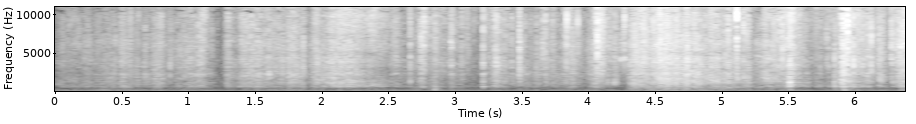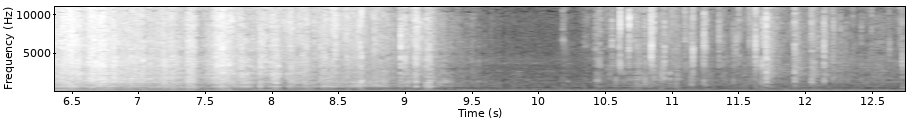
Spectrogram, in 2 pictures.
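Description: Clear slime packed with small clear beads being squeezed and pressed by hand, the beads giving a dense crunchy crackle. It is loudest in the middle and thins to scattered crackles near the end.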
